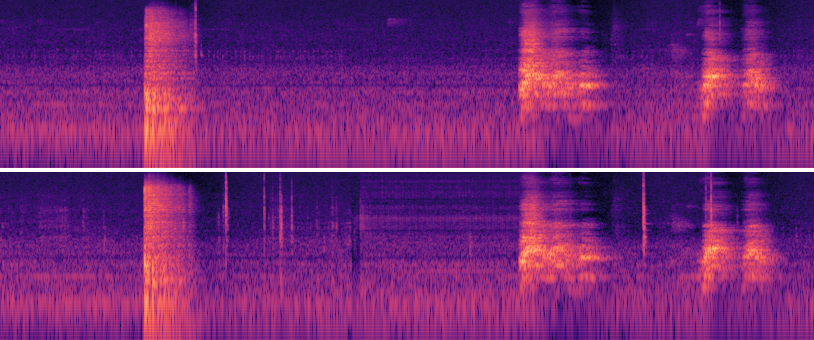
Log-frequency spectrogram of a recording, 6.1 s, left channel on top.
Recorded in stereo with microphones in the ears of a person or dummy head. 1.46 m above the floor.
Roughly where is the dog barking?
Left.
